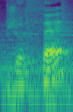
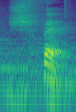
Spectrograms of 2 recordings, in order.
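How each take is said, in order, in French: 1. Je se prononce en entier. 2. Je se réduit à un son ch.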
